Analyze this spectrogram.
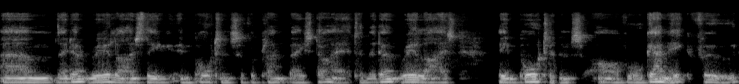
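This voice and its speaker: In an English accent, a man speaks at a fairly slow pace with a very deep, low pitch and ordinary pitch variation. His voice is somewhat breathy. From England. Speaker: author. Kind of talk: interview conversation. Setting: call.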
